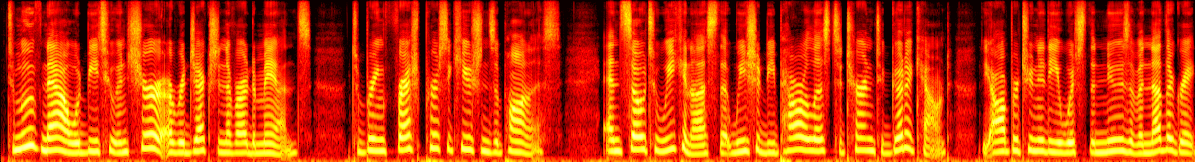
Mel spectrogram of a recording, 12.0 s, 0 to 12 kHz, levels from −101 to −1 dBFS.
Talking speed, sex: 220 wpm, female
